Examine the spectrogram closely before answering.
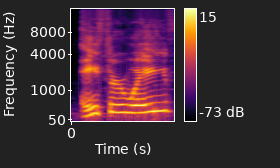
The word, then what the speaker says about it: Aetherwave: Do you pronounce it Aetherwave or Etherwave? So Aether is actually the correct Latin pronunciation. It should be written with a ligature.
